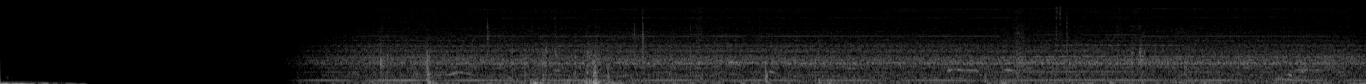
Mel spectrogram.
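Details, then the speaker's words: DIY inflatable SHERP-style vehicle driven by two vacuum cleaner motors on a 240 volt battery: after silence, steady low even hum as motors self-oscillate with switches on; unwanted self-oscillation. "in that clip you can actually hear the vacuum cleaners humming away and that's actually the third issue that I wanted to clear out before today's test ride"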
